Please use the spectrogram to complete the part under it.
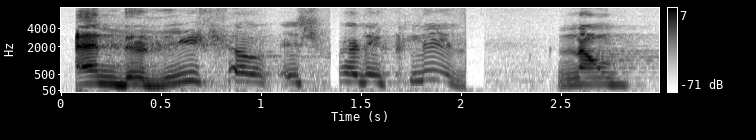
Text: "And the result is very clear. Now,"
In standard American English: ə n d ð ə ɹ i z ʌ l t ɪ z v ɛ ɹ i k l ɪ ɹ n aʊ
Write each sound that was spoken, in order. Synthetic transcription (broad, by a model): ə n d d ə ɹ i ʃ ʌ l ɪ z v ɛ ɹ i k l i ɹ n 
